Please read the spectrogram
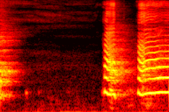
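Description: After a brief pause, a person lets out a long, high-pitched squeal of laughter, starting a little over a second in and held on one steady pitch.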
